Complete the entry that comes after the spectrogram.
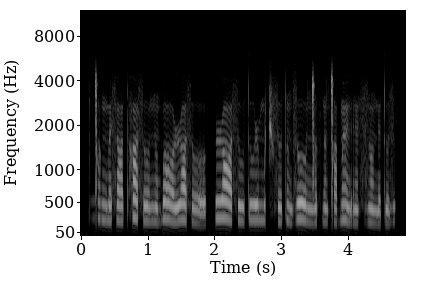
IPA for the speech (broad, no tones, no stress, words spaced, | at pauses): ɡ͡ǀɒŋ͡mœsɒː t̪ʰɒsoːn̪õ ɓɔː ɹɒsoː | ɹɒːsuːt̪uːɹmot͡ʃ sʊt̪õɡ zoːŋ͡ǀoθɗɔ̃ǀɒ ɓœ̃rœ̃s zɔ̃n̪œt̪uz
